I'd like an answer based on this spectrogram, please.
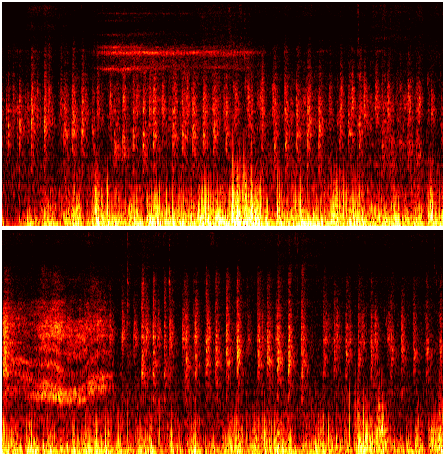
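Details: Ezo haruzemi cicada song from Odawara Castle, insect not located: a dense train of quick regular pulses, several per second, running the whole time over constant strong wind roar, with a short broad rushing burst midway.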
